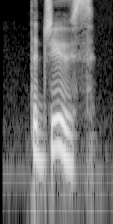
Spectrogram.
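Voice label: "the juice", English, female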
